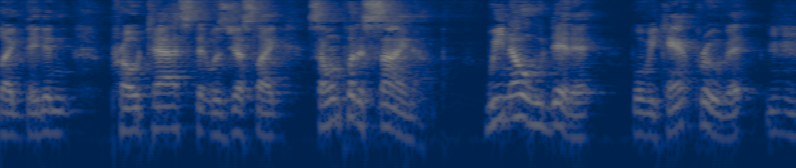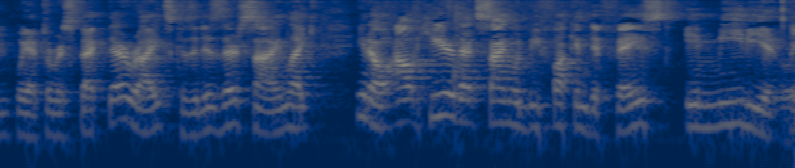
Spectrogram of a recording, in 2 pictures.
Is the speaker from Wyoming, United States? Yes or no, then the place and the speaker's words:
no; Michigan, United States; moved away; also born or lived in Arizona; growing up in Michigan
